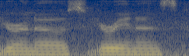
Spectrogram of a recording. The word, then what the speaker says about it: Uranus: Now, this full moon is not squaring off with Uranus. Same planet, different pronunciations, they're both correct.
